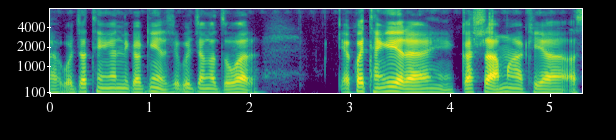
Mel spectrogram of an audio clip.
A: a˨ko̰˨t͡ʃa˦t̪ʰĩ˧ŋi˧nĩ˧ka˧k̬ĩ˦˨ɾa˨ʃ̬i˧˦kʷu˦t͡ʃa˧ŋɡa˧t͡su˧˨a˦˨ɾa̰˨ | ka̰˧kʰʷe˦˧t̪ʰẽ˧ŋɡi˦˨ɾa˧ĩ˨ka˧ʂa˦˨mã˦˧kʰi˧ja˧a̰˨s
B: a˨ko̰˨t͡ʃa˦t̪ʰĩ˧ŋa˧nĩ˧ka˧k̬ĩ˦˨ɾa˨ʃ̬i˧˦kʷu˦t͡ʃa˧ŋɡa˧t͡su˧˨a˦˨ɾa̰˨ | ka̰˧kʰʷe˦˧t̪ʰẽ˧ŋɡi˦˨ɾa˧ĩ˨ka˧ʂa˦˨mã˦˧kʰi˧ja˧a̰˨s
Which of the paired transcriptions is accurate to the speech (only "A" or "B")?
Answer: B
